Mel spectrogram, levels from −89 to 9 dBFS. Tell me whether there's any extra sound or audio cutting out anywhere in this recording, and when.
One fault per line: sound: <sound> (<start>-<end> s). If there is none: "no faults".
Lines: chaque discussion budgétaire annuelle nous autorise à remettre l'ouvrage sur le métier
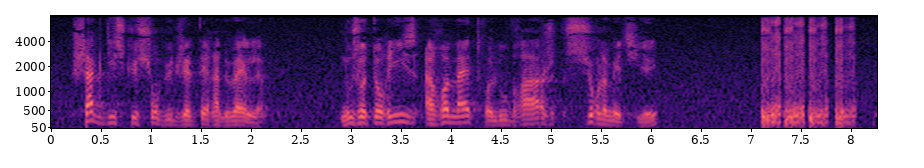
sound: laugh (7.1-8.1 s)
